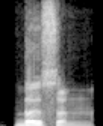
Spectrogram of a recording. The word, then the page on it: boson: British English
